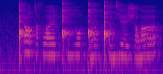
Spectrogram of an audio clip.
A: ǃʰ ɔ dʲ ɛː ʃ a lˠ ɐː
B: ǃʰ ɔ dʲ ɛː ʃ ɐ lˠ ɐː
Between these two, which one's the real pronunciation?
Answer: B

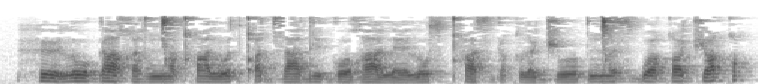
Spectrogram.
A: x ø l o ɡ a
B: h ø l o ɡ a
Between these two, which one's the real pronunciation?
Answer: B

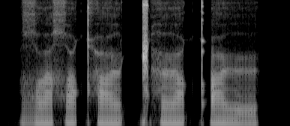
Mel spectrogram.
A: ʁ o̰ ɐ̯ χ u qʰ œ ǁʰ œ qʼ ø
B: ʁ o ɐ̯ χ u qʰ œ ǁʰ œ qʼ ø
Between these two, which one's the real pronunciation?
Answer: B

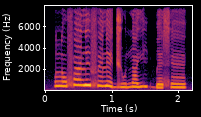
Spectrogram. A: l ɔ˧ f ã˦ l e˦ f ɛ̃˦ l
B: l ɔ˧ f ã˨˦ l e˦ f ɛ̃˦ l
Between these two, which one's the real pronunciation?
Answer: A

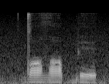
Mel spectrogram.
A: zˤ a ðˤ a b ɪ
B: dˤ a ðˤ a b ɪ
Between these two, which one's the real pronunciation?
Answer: B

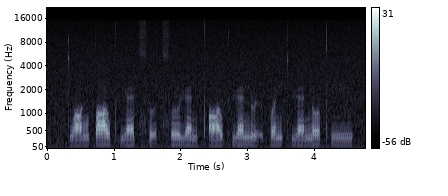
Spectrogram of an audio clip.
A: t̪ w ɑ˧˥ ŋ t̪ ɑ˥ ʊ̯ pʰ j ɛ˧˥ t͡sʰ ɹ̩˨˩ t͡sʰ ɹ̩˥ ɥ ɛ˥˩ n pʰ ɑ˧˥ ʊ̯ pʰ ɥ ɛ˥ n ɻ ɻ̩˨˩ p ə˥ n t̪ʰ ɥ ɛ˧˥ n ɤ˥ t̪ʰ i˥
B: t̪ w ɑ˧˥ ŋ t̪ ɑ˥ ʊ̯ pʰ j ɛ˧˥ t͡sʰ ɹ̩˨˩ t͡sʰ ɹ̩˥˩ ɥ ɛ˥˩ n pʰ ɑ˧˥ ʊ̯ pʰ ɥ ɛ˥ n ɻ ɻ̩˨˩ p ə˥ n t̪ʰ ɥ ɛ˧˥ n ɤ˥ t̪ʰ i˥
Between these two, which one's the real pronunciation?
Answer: A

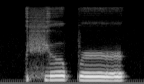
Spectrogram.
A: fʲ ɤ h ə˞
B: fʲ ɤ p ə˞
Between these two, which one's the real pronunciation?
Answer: B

